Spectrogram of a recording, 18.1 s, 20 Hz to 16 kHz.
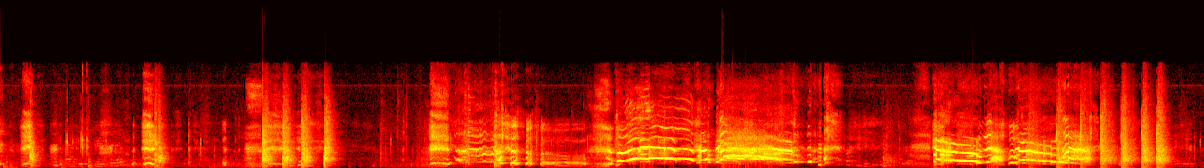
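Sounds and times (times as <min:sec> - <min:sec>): giggling: 0:06.4 - 0:09.6
girl screaming: 0:09.1 - 0:12.2, 0:14.0 - 0:16.5.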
